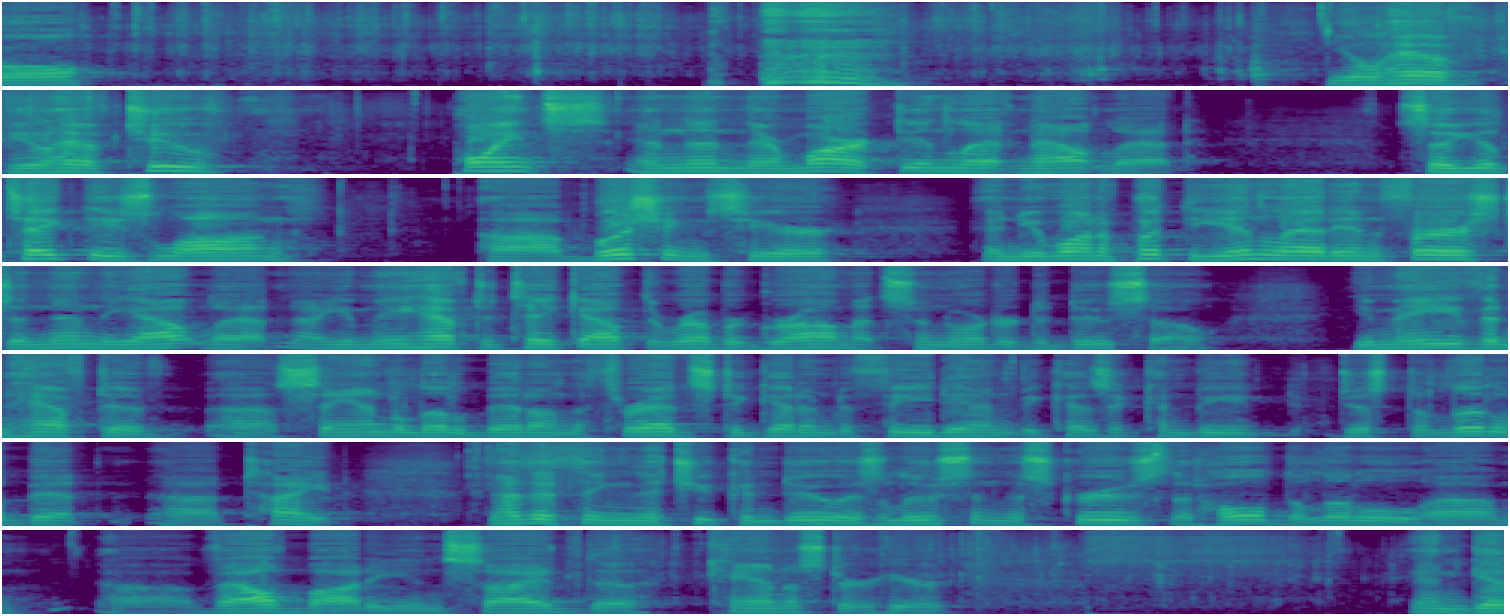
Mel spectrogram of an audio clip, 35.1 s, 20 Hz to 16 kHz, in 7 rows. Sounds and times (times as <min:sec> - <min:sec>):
Speech: 0:00.0 - 0:00.4, 0:04.4 - 0:05.8, 0:06.5 - 0:09.0, 0:09.7 - 0:33.3, 0:34.8 - 0:35.1
Crumpling, crinkling: 0:00.0 - 0:07.4, 0:11.1 - 0:11.6, 0:26.5 - 0:27.4, 0:31.5 - 0:35.1.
